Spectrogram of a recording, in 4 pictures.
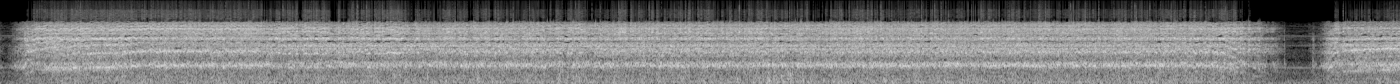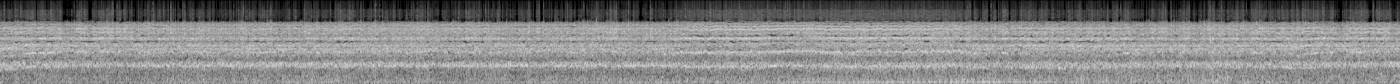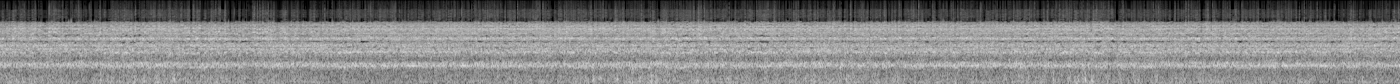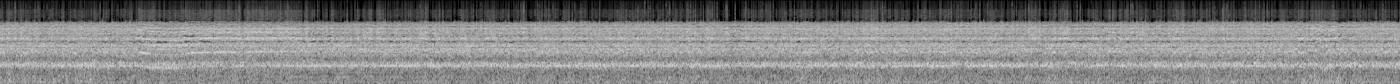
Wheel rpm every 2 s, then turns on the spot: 170, 230, 230, 230, 240, 230, 100, 220, 230, 230, 220, 220, 220, 230, 230, 230, 230, 230, 230, 230, 230, 230, 230, 230, 230, 230, 230, 230.
none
